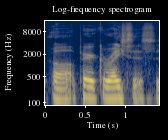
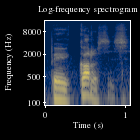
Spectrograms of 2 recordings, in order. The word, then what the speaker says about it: perichoresis: And then eventually they took up a word, perichoresis is the proper pronunciation, or perichoresis, as they would say.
